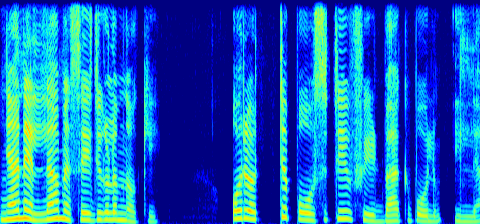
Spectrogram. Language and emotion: Malayalam, sad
